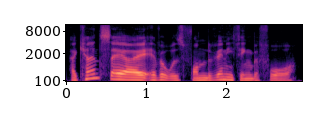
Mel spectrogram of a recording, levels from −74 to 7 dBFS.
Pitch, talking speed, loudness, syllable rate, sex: 140 Hz, 205 wpm, -17 LUFS, 5.3 syllables/s, male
